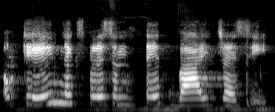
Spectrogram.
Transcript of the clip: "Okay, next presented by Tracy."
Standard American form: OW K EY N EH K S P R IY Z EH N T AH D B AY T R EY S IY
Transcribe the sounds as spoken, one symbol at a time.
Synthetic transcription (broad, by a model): OW K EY N EH K S P R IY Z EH N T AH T B AY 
